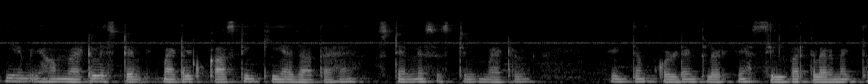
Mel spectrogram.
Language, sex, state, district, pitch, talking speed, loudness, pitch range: Hindi, male, Chhattisgarh, Raigarh, 120 Hz, 145 wpm, -37 LUFS, 115-130 Hz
